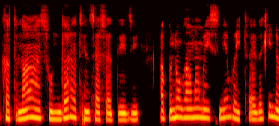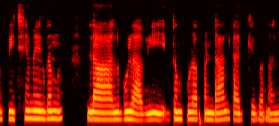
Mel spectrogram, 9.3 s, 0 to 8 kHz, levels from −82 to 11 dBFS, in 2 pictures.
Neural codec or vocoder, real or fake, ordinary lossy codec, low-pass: codec, 16 kHz, 16 kbps, FreqCodec, smaller model; fake; AAC, 48 kbps; 7.2 kHz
